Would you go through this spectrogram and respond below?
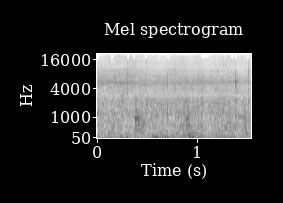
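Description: Onion paste sizzles steadily in a hot pan, with a continuous close frying hiss and a few soft stirring scrapes, and nobody talking.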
